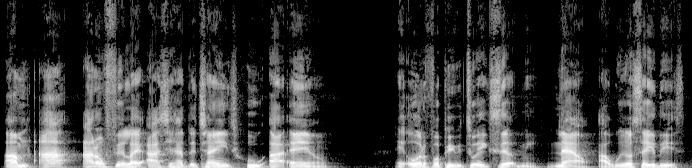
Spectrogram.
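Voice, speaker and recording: A young man hosting a solo podcast, talking bluntly and profanely in a deep voice, telling a story with lots of animation. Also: lively intonation, normal speed, a bit bright. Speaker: podcast host.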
